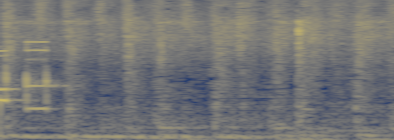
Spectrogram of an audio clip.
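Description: A dial-up modem dials with a quick pair of sharp, high touch-tone beeps, then a steady hiss and low droning line noise fill the rest, with no voices.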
